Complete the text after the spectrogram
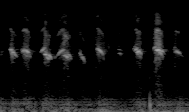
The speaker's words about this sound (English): The birds can peep.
